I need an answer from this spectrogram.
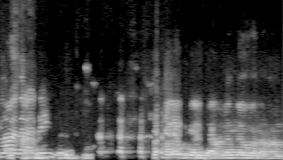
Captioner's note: laughing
